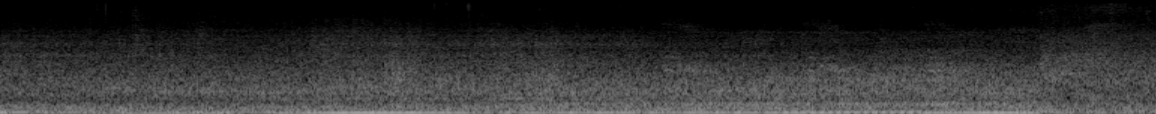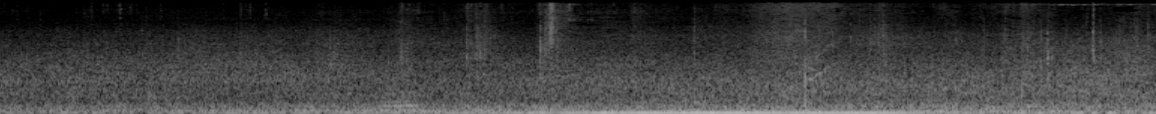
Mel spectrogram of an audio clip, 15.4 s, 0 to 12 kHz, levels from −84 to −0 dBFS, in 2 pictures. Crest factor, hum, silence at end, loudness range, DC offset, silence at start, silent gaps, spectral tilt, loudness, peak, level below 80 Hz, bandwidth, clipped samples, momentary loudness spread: 20 dB; none; 0 s; 7 LU; under 0.1%; 0 s; none; -5.5 dB/octave; -38 LUFS; -14 dBFS; -38 dBFS; 11.5 kHz; under 0.1%; 10 LU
